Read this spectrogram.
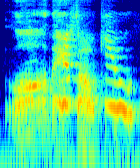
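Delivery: very high, squeaky aww; gushing. Real, not acted. Host gushing over the cute couple, squeaky coo.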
